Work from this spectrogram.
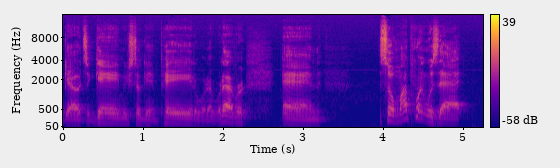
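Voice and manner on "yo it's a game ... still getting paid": usual speaking voice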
